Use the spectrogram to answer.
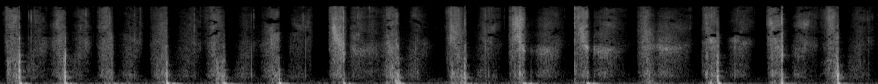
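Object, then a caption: Lemon shaved-ice sorbet in a paper cup, wooden spoon. A wooden spoon scrapes and scoops lemon shaved-ice sorbet in a small paper cup. Repeated short, bright, crunchy scrapes come at an uneven pace, each one dying away almost at once. A low rustle sits underneath.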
